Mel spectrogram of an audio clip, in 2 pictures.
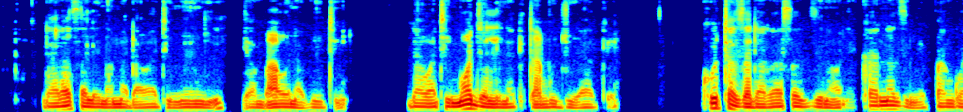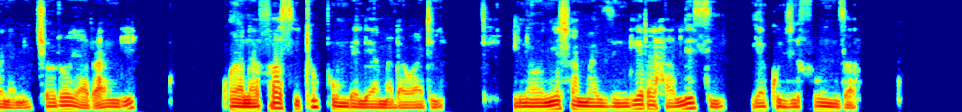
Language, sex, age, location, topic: Swahili, male, 18-24, Kisumu, education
